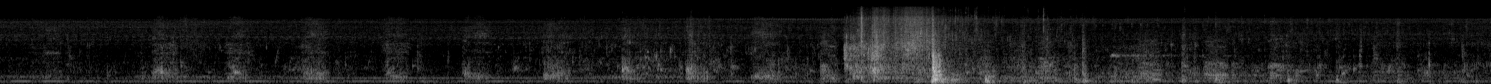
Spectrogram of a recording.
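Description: A dog swimming, with small sloshes and laps of water, then a loud splash and spray of water about eight and a half seconds in as it reaches the ramp with the retrieved bird.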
